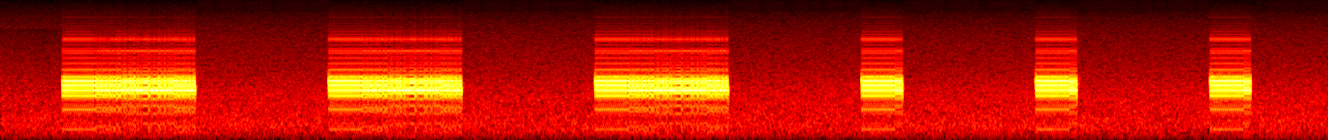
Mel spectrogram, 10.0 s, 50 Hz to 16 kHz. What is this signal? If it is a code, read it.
Emergency Alert System (SAME) tones (header bursts, then end-of-message bursts), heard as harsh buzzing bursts, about 520.83 baud.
